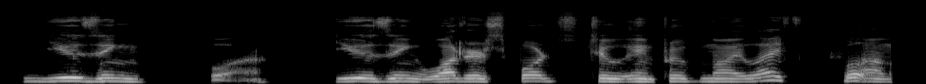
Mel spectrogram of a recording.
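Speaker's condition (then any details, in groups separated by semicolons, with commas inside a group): Traumatic brain injury; brain surgery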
